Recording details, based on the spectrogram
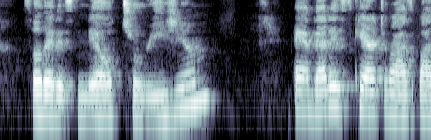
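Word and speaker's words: pterygium: And then lastly on this slide we have nailium. The P is silent. So that is nailium and that is characterized by the abnormal stretching of the eponychium or the hyponychium surrounding the nail plate.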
